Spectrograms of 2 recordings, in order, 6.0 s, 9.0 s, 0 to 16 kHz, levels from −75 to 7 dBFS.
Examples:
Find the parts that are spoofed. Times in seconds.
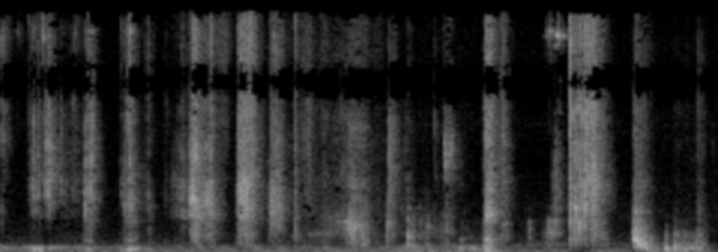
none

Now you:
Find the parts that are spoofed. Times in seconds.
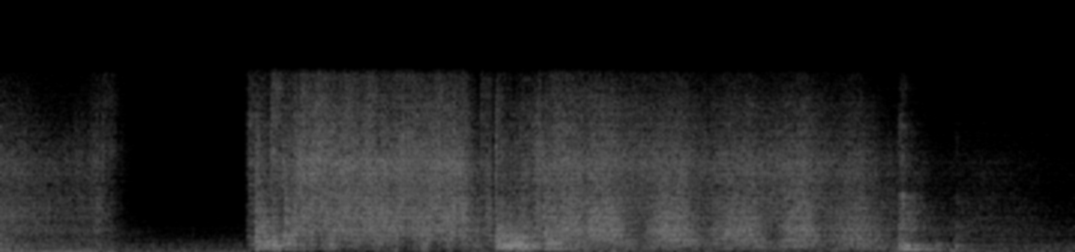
0.0-9.0 (vocoder, BigVGAN v2)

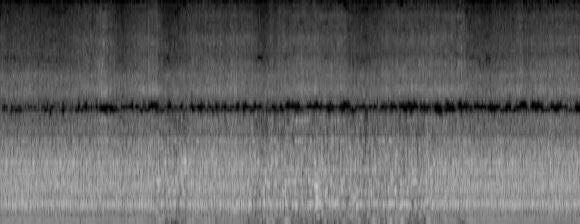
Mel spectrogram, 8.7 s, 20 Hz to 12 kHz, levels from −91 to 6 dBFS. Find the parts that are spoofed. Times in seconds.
2.3-2.8 (vocoder, BigVGAN v2); 3.7-6.5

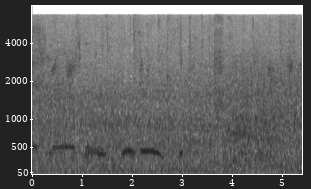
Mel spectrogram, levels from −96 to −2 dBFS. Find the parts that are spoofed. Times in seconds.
0.0-5.4 (vocoder, BigVGAN v2)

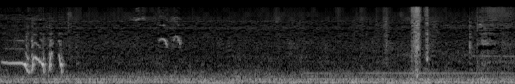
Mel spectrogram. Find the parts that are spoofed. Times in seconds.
0.0-2.7 (vocoder, BigVGAN v2)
